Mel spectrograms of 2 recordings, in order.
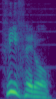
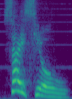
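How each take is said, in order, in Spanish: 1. Se dice con pronunciación española. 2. Se dice con pronunciación inglesa. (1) "Un español lo pronunciaba así" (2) "un inglés lo pronunciaba así"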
